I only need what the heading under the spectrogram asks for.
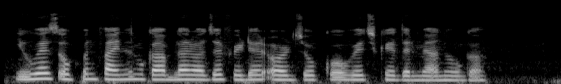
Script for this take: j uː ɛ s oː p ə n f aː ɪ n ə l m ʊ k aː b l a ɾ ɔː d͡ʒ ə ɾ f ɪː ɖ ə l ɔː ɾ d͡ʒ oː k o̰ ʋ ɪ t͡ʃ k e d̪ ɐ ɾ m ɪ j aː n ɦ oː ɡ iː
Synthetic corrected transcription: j uː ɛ s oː p ə n f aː ɪ n ə l m ʊ k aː b l a ɾ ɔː d͡ʒ ə ɾ f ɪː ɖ ə ɾ ɔː ɾ d͡ʒ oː k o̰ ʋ ɪ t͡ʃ k e d̪ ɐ ɾ m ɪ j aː n ɦ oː ɡ aː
